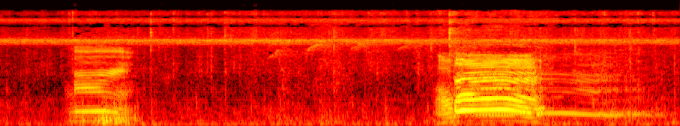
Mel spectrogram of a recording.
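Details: A herd of cattle wandering on a road; one brief moo, then after a pause a louder, longer bellow with rich harmonics that rises and falls before fading.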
